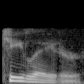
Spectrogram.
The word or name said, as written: chelator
